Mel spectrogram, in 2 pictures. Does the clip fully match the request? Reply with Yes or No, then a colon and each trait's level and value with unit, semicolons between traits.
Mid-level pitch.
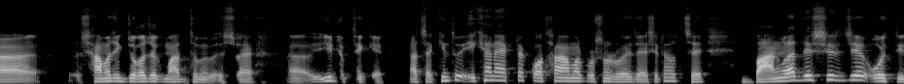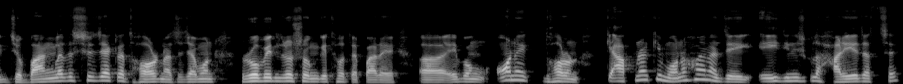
Yes: medium, 150 Hz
